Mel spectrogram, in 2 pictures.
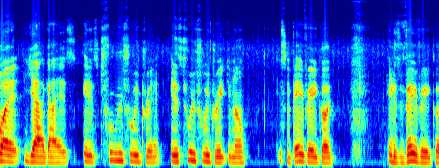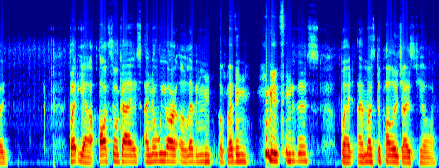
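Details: Lifelong stuttering present since birth in an adult male, self-described as holding syllables rather than repeating sounds; real, not acted.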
